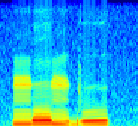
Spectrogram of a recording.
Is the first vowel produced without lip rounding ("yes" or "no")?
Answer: no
